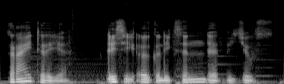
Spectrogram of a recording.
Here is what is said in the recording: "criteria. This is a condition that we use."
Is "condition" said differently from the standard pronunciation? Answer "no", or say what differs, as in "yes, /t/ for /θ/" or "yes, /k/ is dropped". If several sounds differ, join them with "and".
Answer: yes, /s/ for /ʃ/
